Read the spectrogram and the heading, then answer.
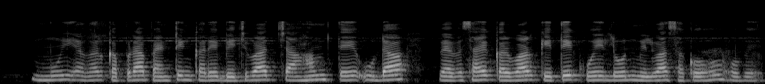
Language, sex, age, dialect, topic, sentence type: Magahi, female, 18-24, Northeastern/Surjapuri, banking, question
